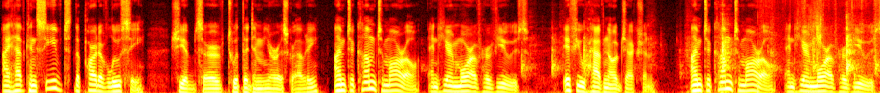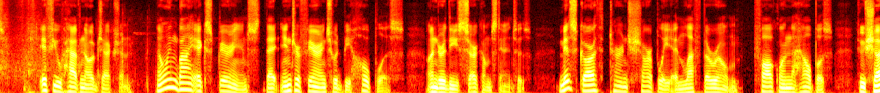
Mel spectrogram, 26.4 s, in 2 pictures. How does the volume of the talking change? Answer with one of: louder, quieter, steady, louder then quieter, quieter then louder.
steady.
